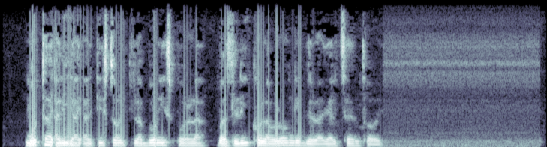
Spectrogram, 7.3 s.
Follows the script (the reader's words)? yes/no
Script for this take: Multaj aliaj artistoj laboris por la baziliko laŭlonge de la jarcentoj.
yes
